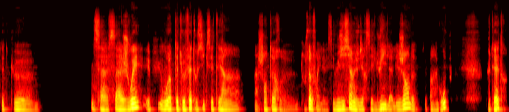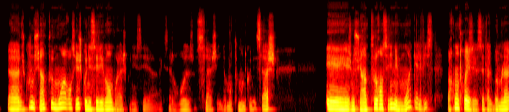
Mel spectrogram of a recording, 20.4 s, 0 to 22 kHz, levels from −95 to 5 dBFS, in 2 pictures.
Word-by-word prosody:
peut-être 125 0 -14
que, 115 -5 -6
hem 105 - -22 1.1
ça 120 -3 -5
ça 120 +3 -4
a 115 - +2
joué 160 +10 +4
et 130 - -9
puis 130 +6 -16
ou 135 +1 +2
alors 130 -1 +1
peut-être 130 -1 -2
le 130 - +2
fait 135 +2 +1
aussi 125 +3 -9
que - - -18
c'était 125 -1 -6
un 115 +2 -7 0.3
un - - -16
chanteur, 125 -1 -7
heu, 110 +5 -23
tout 125 - -24
seul, 155 +3 +4
enfin, 120 -1 -11
il 110 -2 -17
avait 105 - -22
ses 110 - -16
musiciens 125 +5 0
mais 125 - +2
je 115 - -4
veux - - -6
dire, 120 0 -7
c'est 110 - -11
lui 135 +7 -1
la 120 -4 -9
légende, 125 +2 -2
c'est - - -27
pas 115 - -12
un 105 - -14
groupe, 135 +11 -2 0.7
peut-être, 130 +2 -3 0.2
heu, 130 -1 +1
du 125 - -8
coup, 125 - -21
je - - +1
me - - +3
suis 145 - -3
un 150 - +2
peu 170 - -2
moins 165 +3 +3
renseigné. 155 -1 -2
Je 160 - -8
connaissais 130 -1 0
les 120 -1 +2
membres, 125 0 +2
voilà, 110 -2 -12
je 115 - -16
connaissais, 105 0 -24
heu, 105 - -27 0.2
Axel 105 0 -28
Rose, 100 +1 -15
Slash, 115 -3 -16
évidemment, 115 -2 -20
tout 115 - -22
le - - -8
monde 110 +2 -11
connaît 125 +3 -19
Slash. 130 0 -6 1.0
Et 125 -4 +8
je 120 - -3
me - - +4
suis 120 -1 -2
un 115 +1 +5
peu 130 +5 +2
renseigné 150 0 +3
mais 150 -4 +6
moins 125 - 0
qu'Elvis. 160 -5 -9 0.3
Par 120 0 -8
contre, 160 -1 +3
ouais, 140 - +8
j'ai 105 -3 -6
cet 120 +3 -11
album-là, 115 +4 -1
125 Hz, 245 wpm, -22 LUFS, 115-135 Hz, 1.1 s, Et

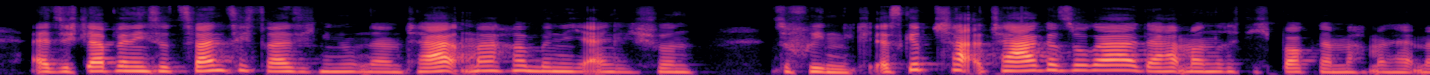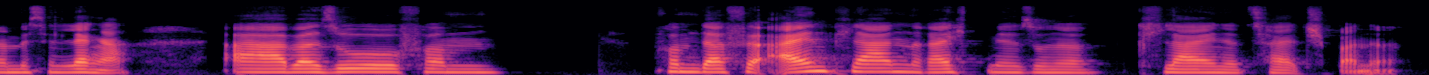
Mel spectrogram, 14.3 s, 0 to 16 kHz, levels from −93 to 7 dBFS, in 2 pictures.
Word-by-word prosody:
Also 185 -1 0
ich 180 - -5
glaube, 210 0 +5
wenn 220 - +4
ich 210 -1 +3
so 205 - 0
20, 230 +4 +2
30 195 -4 0
Minuten 185 -1 -3
am 170 -1 -4
Tag 195 +5 +6
mache, 230 +2 0
bin 205 -1 0
ich 190 -1 -2
eigentlich 170 -3 -4
schon 170 -2 -4 0.4
zufrieden. 180 -7 -2
Es 175 - -2
gibt 275 0 -1
Ta 255 - +5
Tage 235 +3 +6
sogar, 250 0 +4
da 200 -2 +1
hat 200 - 0
man 190 -1 0
richtig 180 -4 -11
Bock, 180 0 0
da 170 - -3
macht 165 0 -7
man 165 - -6
halt 155 - -6
mal 155 - -5
'n - - -4
bisschen 155 0 -7
länger. 155 -5 0 0.4
Aber 165 -1 +2
so 170 +1 0
vom 155 -2 -6 0.8
vom 180 -2 -1
dafür 170 -1 0
einplanen 180 -1 +2
reicht 160 0 -4
mir 155 -2 -6
so 150 0 -8
'ne 145 -1 -7 0.2
kleine 150 -3 -2
Zeitspanne. 130 -3 -9
175 Hz, 195 wpm, -22 LUFS, 160-205 Hz, 0.8 s, Tag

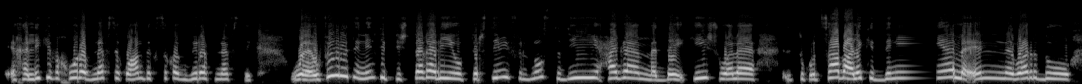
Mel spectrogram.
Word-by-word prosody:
خلّيكِ 265 +6 0
فخورة 295 +1 +1
بنفْسِك 280 +1 -3
وعندِك 265 +3 -1
ثقة 280 -1 -3
كبيرة 255 +5 0
في 250 -2 -12
نفْسِك، 240 -4 -7 0.3
وفكرة 240 - +4
إن 275 -2 -1
أنتِ 315 +2 -2
بتشتغلي 290 +3 +1
وبترسمي 260 +7 -2
في 305 -3 -21
النُص 310 +9 -5
دي 300 +5 +3
حاجة 290 0 0
ما 230 -5 -2
تضايقكيش 255 +8 0
ولا 250 -1 +2 0.4
تكون 235 -1 -3
صعبة 310 -1 +3
عليكِ 280 +3 +3
الدنيا 290 +5 -4 0.3
لإن 280 -2 +1
برضو 260 -3 +1
275 Hz, 145 wpm, -21 LUFS, 245-295 Hz, 0.4 s, وفكرة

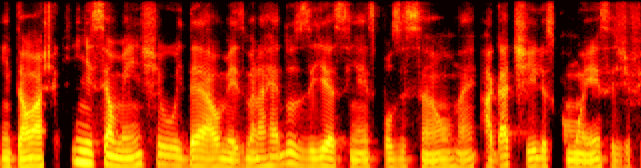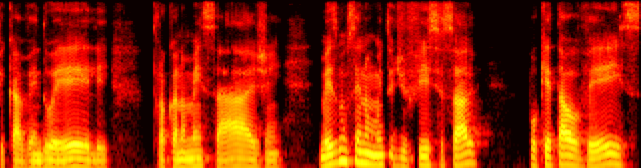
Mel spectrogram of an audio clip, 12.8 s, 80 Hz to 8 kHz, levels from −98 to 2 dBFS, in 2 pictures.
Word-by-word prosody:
então, 100 +1 +4
acho 105 0 +4
que 160 - -13
inicialmente 125 -4 +2
o 120 -2 -1
ideal 100 -1 +2
mesmo 95 +1 -2
era 100 +2 0
reduzir 110 -2 0
assim 95 -1 -3
a - - -2
exposição, 95 0 -3
né, 95 +2 -5
a - - 0
gatilhos 100 0 -1
como 90 -1 -2
esses 90 0 -2
de - - -9
ficar 85 - -3
vendo 85 +3 -1
ele, 90 -1 +2 0.4
trocando 95 0 -1
mensagem, 95 -2 -1 0.4
mesmo 130 +10 +3
sendo 155 -4 +1
muito 120 -1 0
difícil, 105 +1 -4
sabe, 130 +6 +3 0.5
porque 110 +2 -1
talvez, 120 +2 +1
100 Hz, 140 wpm, -25 LUFS, 95-115 Hz, 0.5 s, então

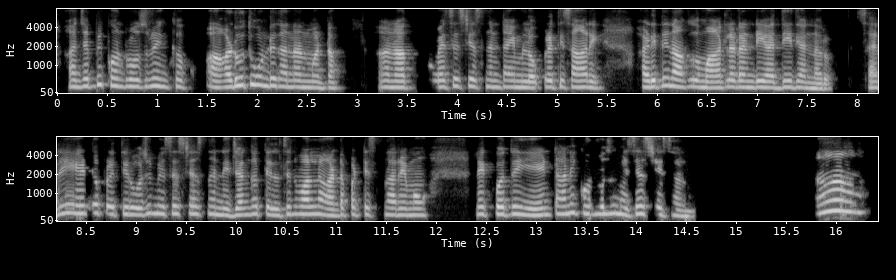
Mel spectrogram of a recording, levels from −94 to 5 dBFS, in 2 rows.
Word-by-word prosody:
అని 240 0 -1
చెప్పి 260 +5 -1
కొన్ని 255 -3 +1
రోజులు 245 +2 -1
ఇంకా 240 +2 -5 0.3
ఆహ్, 215 - +4
అడుగుతూ 280 +5 +2
ఉండేదాన్ని 250 -4 +1
అనమాట. 210 -3 -2 0.5
ఆహ్, 230 0 +1
నాకు 220 0 +4 0.3
మెసేజ్ 230 +1 -3
చేసిన 240 -1 -3
టైంలో, 220 -3 +1
ప్రతిసారి 225 -1 +1 0.5
అడిగితే 235 +5 +2
నాకు 235 +1 +3 0.2
మాట్లాడండి 225 +1 +2
అది, 210 +3 -1
ఇది 215 - -1
అన్నారు. 175 -3 -1 0.4
సరే, 260 - -2 0.2
ఏంటో 280 +2 -1
ప్రతిరోజు 255 0 0
మెసేజ్ 270 0 -2
చేస్తున్నారూ 265 -2 -2
నిజంగా 230 +5 0
తెలిసిన 245 +3 -1
వాళ్ళ 260 0 +4
ఆటపట్టిస్తున్నారేమో? 235 0 -2 0.6
లేకపోతే 260 +1 +2 0.2
ఏంటా? 240 +3 -1
అని 305 - +1
కొన్ని 265 -1 -1
రోజులు 275 +1 +1
మెసేజ్ 265 +4 0
చేశాను. 205 -6 -3 1.3
ఆ! 355 -2 +6
240 Hz, 140 wpm, -21 LUFS, 225-265 Hz, 1.3 s, ఆ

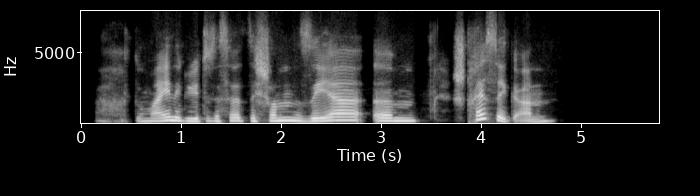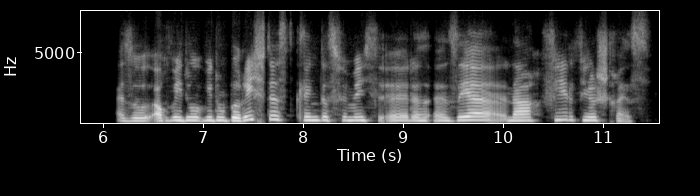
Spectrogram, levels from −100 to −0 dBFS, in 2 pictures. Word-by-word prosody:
Ach, 175 -3 -24
du 170 - -10
meine 200 +5 +3
Güte, 170 +1 -2
das 175 -2 -5
hört 200 -2 -1
sich 185 -1 -2
schon 200 0 +3
sehr, 210 +8 +3
ähm, 195 -1 +2 0.3
stressig 330 - +1
an. 165 +4 -6 1.4
Also, 190 0 -4
auch 200 0 0
wie 225 -1 +1
du 220 -1 0
wie 225 - +1
du 220 -1 0
berichtest, 255 +5 0
klingt 235 -1 0
es 230 -2 -4
für 230 - -7
mich 225 -1 -2
äh, 110 +1 -3
do 210 0 -2
äh, 210 - -3
sehr 245 +4 +1
nach 215 0 0
viel, 250 0 -6
viel 230 -2 -2
Stress. - - -13
210 Hz, 160 wpm, -18 LUFS, 190-230 Hz, 1.4 s, meine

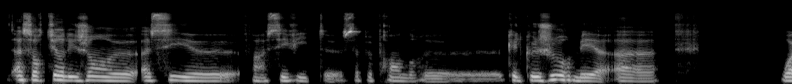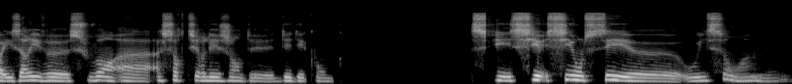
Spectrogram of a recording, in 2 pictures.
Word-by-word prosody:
à 205 - +1
sortir 200 +1 +3
les 180 -2 +2
gens, 180 0 0
heu, 165 -2 -1
assez, 175 +1 0
heu, 160 - -3
enfin 165 -3 -10
assez 165 +1 -2
vite, 165 -4 -9
heu. - - -11
Ça 185 0 +6
peut 170 -2 -13
prendre, 155 -3 -10
heu, 410 - -12
quelques 185 -1 0
jours 205 +3 +1
mais, 160 -3 -1
heu, 140 - -5
à 140 -3 -6 1.3
ouais 170 -3 +3
ils 160 +3 +1
arrivent, 180 -2 +2
heu, 165 -2 +2
souvent 175 +1 0
à 150 -3 -4
à 190 - -6
sortir 190 +1 -1
les 170 0 +2
gens 165 0 -3
des 150 -2 -8
des 165 +4 -2
décombres. 155 -2 -9 1.4
Si 185 -3 +2
si 200 +2 +6
si 215 +4 +4
on - - +7
le 195 - +3
sait, 195 -1 +4
heu, 150 -4 -1
où 160 - -4
ils 175 +1 -3
sont 195 -3 -2
hein, 170 +2 -6
heu, 150 -3 -11
170 Hz, 170 wpm, -22 LUFS, 155-190 Hz, 1.4 s, on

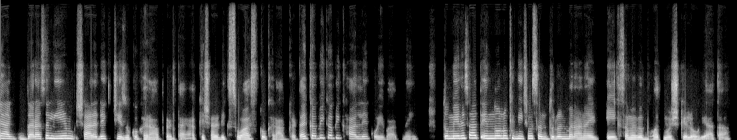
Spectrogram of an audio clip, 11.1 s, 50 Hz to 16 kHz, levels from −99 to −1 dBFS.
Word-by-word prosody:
अ, 255 -3 +2 0.2
दरअसल 235 +7 +1
ये 270 +1 +4 0.2
शारीरिक 230 +1 +1
चीज़ों 210 -5 +1
को 215 - 0
ख़राब 170 -2 -2
करता 150 -3 -4
है, 85 - -10
आपके 90 - -6
शारीरिक 175 +1 -1
स्वास्थ्य 200 +2 0
को 215 - +2
ख़राब 160 -3 -9
करता 220 - -3
है, 245 - +1
कभी-कभी 305 +2 -3
खा 245 -2 -6
लें 230 +1 -6
कोई - - -7
बात - - -15
नहीं। - - -13 0.4
तो 270 - +3
मेरे 270 +1 +4
साथ 305 +1 +2
इन 270 0 +5
दोनों 280 0 +5
के 290 - +2
बीच 255 0 +1
में 270 - +5
संतुलन 230 -3 +1
बनाना 205 -2 0
एक 205 -1 0 0.2
एक 210 -1 +4
समय 195 -3 +2
में 200 +1 +4
बहुत 175 0 -2
मुश्किल 170 -1 +1
हो 155 -1 +1
गया - - -3
था। - - -8
220 Hz, 220 wpm, -13 LUFS, 185-265 Hz, 0.4 s, इन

